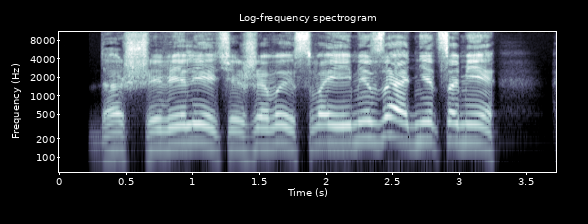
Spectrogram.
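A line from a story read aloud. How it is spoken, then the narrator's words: Barked. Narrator (Russian): рявкнул Хорлокер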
